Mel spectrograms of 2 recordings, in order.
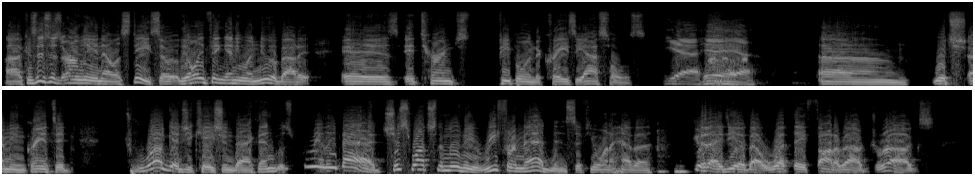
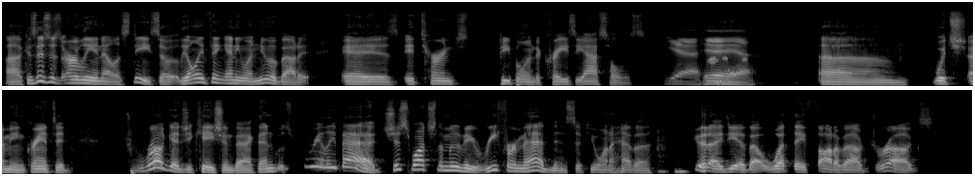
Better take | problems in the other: second | distortion; heavy; 6 dB below the speech

